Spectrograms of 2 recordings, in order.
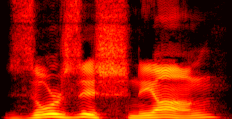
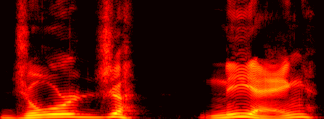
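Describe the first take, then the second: First: The first name is said with a non-English pronunciation. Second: The first name is said the usual English way.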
